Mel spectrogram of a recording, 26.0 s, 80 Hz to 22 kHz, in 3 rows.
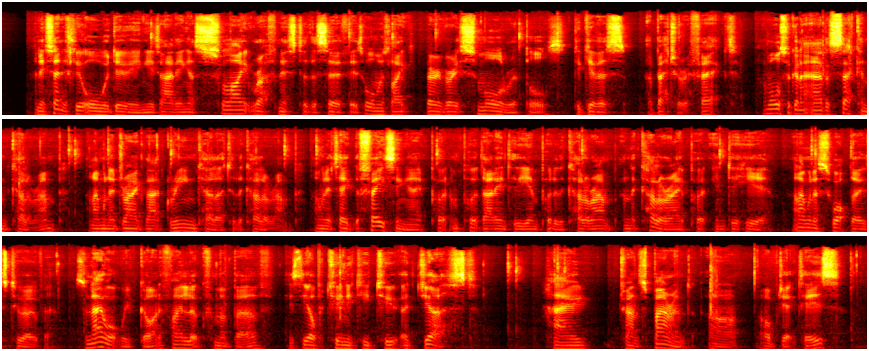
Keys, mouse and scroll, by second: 0.4 click, 3.8-4.1 drag, 7.0 middle click, 7.5-8.2 scroll down 2, 8.5 shift+d, 9.3-10.7 drag, 18.3 middle click, 19.5 middle click, 20.1 scroll down 2, 20.7 middle click, 21.8 click, 23.3 middle click, 24.4 KP_0, 25.8 click.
